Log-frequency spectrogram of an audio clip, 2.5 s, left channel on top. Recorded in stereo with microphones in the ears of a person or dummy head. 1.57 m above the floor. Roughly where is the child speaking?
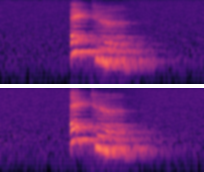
Right.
